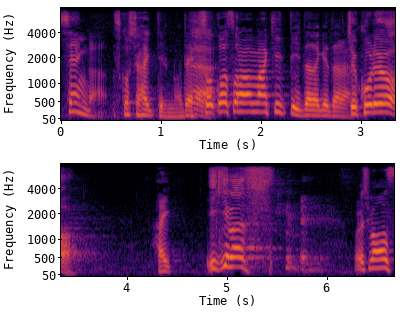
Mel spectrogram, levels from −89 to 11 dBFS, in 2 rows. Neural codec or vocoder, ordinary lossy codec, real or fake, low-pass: none; none; real; 7.2 kHz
